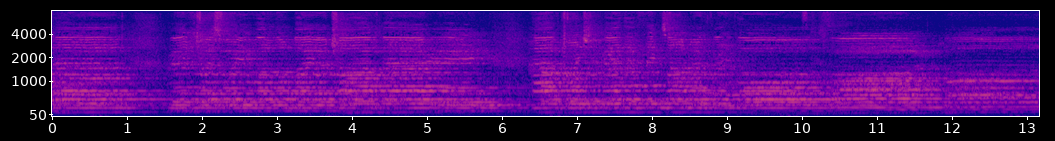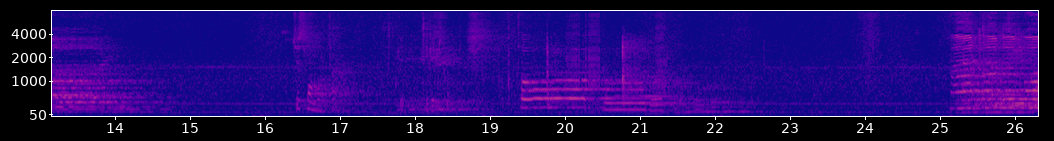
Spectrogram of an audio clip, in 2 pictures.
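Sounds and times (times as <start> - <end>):
tenor chanting a tone four sticheron: 0.0 - 14.5, 19.4 - 22.5, 25.2 - 26.3.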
